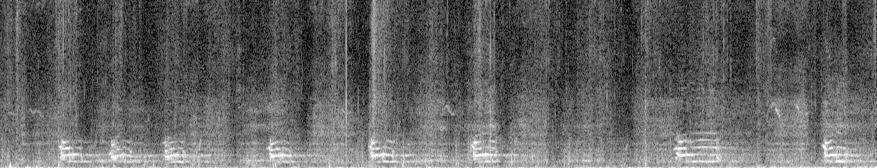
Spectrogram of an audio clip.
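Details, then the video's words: Black and Tan Coonhound named Rambler treeing a raccoon at a den tree outdoors; rather distant harmonic barks repeat roughly once a second in an uneven series over faint background rustle. "Rambler on a den tree, but coon is definately there!"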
